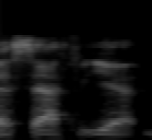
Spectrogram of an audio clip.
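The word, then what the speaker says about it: Safiullin: So they had that Roman Safulin. – Yeah, Safiulin.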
